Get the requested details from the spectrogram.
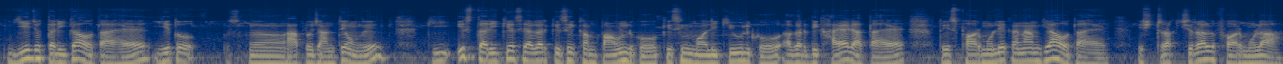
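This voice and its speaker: Man teaching, quizzing the class himself. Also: on the low side. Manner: asks questions and answers them himself, repeats "ठीक है" often. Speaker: chemistry teacher. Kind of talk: classroom-style lesson explanation.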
